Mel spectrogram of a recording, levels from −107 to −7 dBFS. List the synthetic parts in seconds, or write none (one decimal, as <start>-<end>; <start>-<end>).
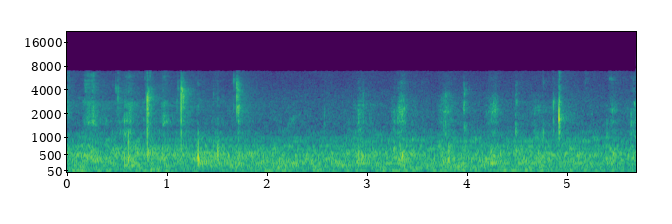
0.0-2.0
